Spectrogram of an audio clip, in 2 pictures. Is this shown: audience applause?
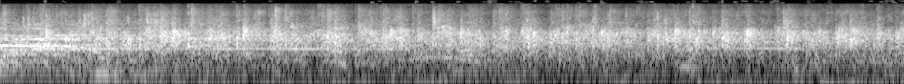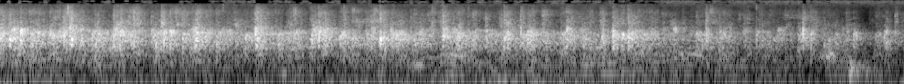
yes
